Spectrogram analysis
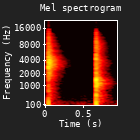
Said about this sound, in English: The sound of one hand clapping, but that would be silence. That was just me. Like, it's bogus applause because it doesn't mean anything.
